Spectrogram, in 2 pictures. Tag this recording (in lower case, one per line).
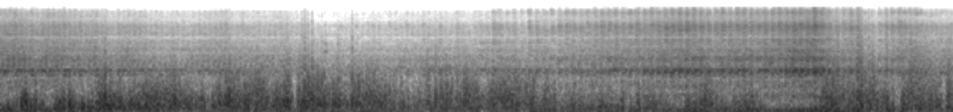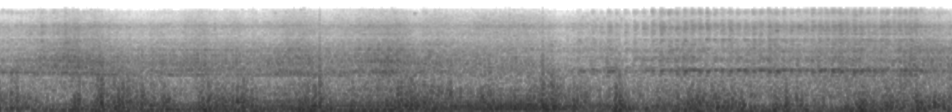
truck
vehicle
